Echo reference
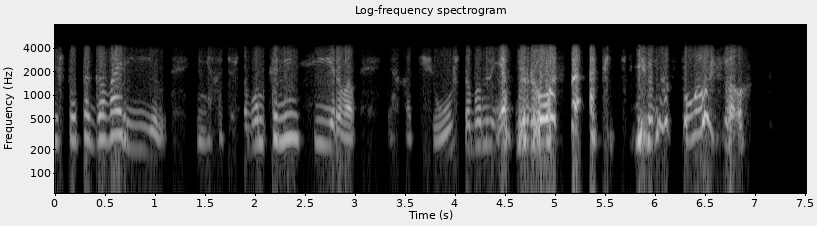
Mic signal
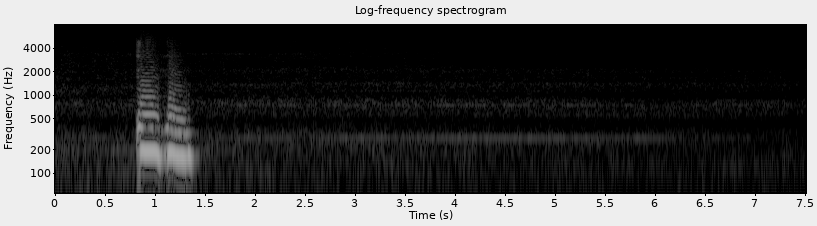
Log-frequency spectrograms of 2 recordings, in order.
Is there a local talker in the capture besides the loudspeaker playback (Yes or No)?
Yes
